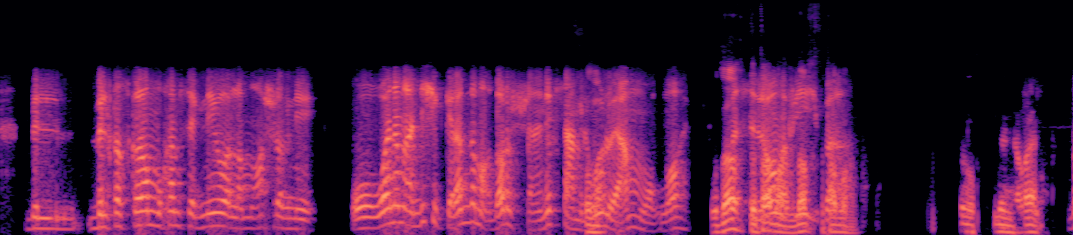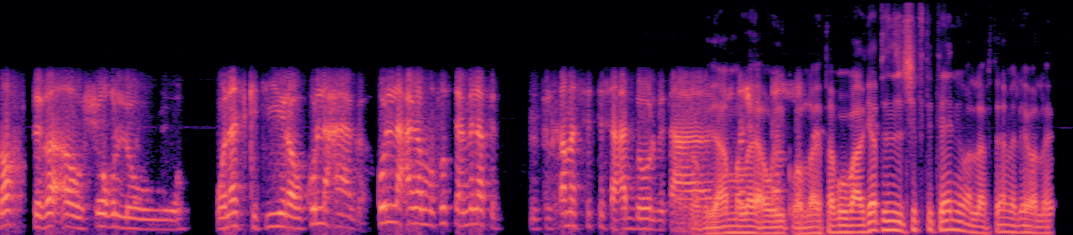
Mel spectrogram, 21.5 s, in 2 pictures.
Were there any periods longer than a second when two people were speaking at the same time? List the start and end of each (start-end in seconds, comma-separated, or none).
7.3-8.5, 17.5-18.8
